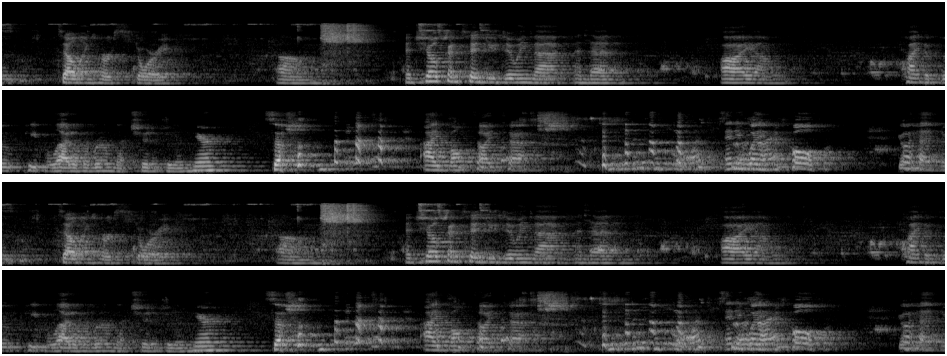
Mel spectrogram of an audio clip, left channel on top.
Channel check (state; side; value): normal; both; correlation 0.90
